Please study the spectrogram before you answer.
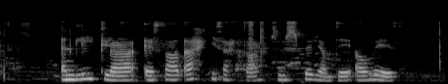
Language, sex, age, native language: Icelandic, female, 18-19, Icelandic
